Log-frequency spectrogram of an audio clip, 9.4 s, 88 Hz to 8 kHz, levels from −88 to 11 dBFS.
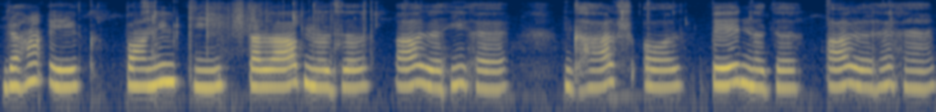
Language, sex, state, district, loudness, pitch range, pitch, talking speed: Hindi, female, Himachal Pradesh, Shimla, -17 LUFS, 240-265 Hz, 250 Hz, 105 wpm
